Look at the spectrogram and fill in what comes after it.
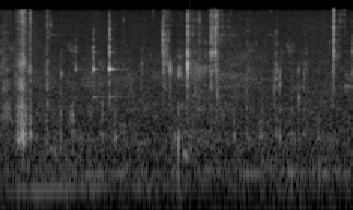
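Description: A person chewing and biting braised pork trotter close to the microphone, wet mouth sounds with lip smacks, broken by scattered short sharp clicks.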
